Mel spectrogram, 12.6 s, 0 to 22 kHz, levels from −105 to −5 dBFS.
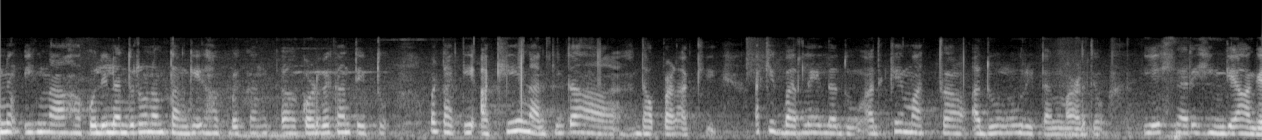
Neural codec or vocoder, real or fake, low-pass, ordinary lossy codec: vocoder, 44.1 kHz, 128 mel bands every 256 samples, BigVGAN v2; fake; 7.2 kHz; none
